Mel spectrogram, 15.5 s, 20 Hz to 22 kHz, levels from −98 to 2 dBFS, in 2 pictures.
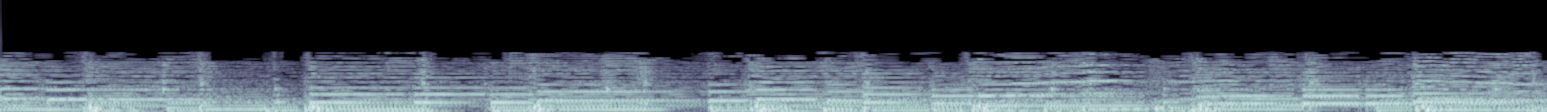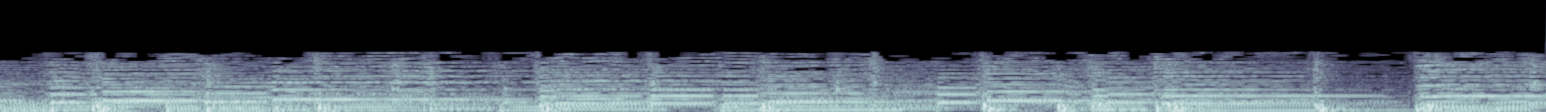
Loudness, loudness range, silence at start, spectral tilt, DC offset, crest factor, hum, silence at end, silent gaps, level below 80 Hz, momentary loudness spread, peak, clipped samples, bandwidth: -18 LUFS; 1 LU; 0 s; -12 dB/octave; under 0.1%; 16 dB; none; 0 s; none; -26 dBFS; 4 LU; -2 dBFS; under 0.1%; 4 kHz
